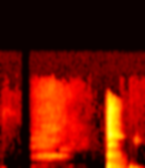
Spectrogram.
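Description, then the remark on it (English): A sneeze: a soft, breathy intake of air, a short pause, then one sharp, loud explosive burst that trails off into a smaller second puff. “Bless me. Bless you.”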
